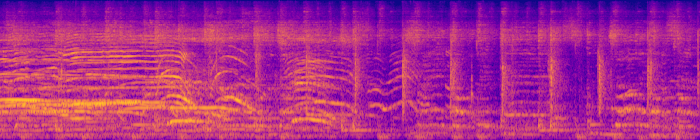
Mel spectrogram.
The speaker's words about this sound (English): If you got the blessing of Abraham on your life, do me a favor, make some noise.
